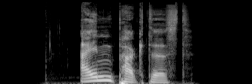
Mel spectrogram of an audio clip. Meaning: inflection of einpacken: 1. second-person singular dependent preterite 2. second-person singular dependent subjunctive II
- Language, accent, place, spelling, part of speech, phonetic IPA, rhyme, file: German, Germany, Berlin, einpacktest, verb, [ˈaɪ̯nˌpaktəst], -aɪ̯npaktəst, De-einpacktest.ogg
